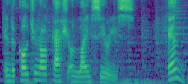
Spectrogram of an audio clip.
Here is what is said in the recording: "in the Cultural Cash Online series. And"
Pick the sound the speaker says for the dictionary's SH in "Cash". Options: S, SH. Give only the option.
SH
